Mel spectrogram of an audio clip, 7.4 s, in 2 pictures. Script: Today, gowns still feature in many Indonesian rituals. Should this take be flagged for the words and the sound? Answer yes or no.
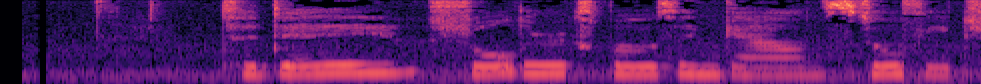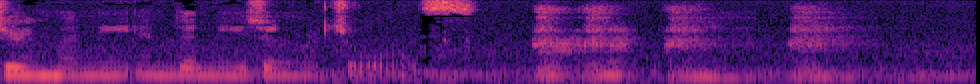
yes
